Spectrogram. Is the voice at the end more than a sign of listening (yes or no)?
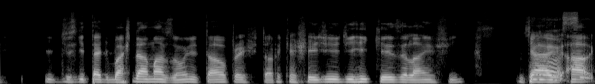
no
